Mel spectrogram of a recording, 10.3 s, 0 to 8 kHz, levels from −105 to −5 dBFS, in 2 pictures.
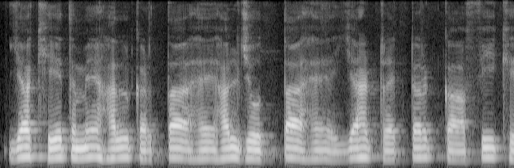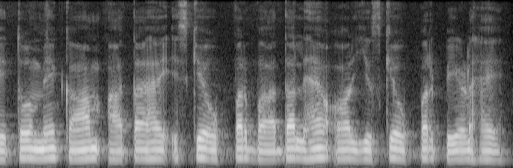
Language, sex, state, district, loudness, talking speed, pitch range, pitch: Hindi, male, Uttar Pradesh, Hamirpur, -26 LUFS, 150 wpm, 110-125 Hz, 115 Hz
